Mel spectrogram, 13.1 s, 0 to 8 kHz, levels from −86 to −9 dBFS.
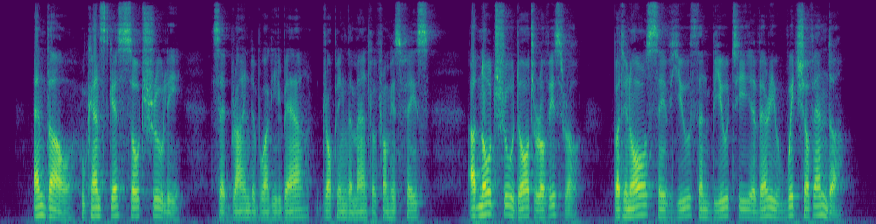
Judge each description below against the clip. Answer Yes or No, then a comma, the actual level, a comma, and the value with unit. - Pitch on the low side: Yes, low, 100 Hz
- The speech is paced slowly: No, average, 165 wpm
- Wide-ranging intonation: No, average, 4.4 semitones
